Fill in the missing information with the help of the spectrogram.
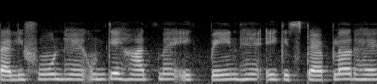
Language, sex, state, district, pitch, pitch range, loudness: Hindi, female, Uttar Pradesh, Budaun, 230 Hz, 220-240 Hz, -16 LUFS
